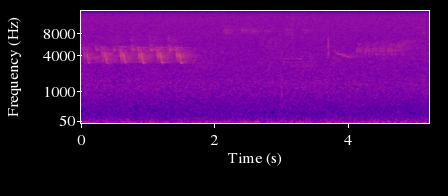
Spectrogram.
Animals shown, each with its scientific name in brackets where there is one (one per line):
Ovenbird (Seiurus aurocapilla)
Eastern Chipmunk (Tamias striatus)
Black-throated Blue Warbler (Setophaga caerulescens)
